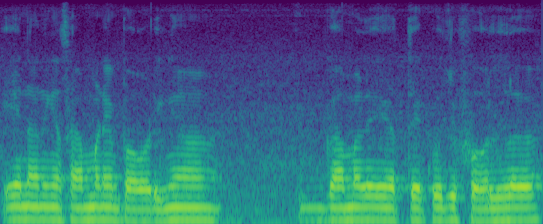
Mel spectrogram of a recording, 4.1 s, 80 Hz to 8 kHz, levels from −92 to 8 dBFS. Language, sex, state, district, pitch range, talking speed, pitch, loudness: Punjabi, male, Punjab, Fazilka, 110-120 Hz, 120 wpm, 115 Hz, -13 LUFS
